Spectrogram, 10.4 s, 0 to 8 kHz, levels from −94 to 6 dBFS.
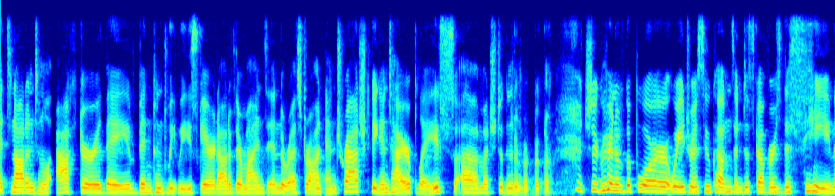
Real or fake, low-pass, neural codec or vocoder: fake; 7.2 kHz; autoencoder, 22.05 kHz, a latent of 192 numbers a frame, VITS, trained on one speaker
